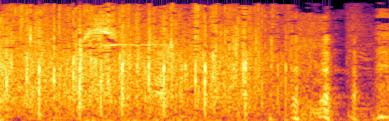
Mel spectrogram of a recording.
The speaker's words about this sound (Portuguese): Uma salva de palmas para quem escreve o um e-mail.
